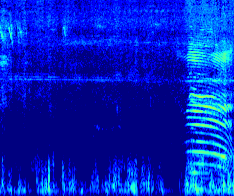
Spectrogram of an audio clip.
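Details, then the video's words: After several seconds of shuffling and low background noise, a cow starts a loud, rich moo that swells and is still sounding when the recording ends. "CUTE AND FUNNY COW SOUND VIDEOS COMPILATION"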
